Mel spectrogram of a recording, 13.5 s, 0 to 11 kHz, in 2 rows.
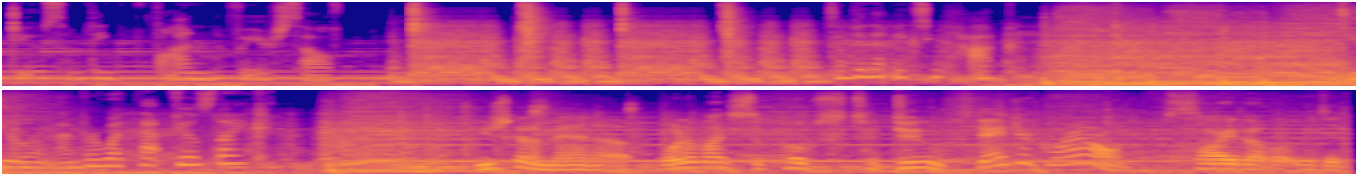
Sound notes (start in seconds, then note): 3.6 clapping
